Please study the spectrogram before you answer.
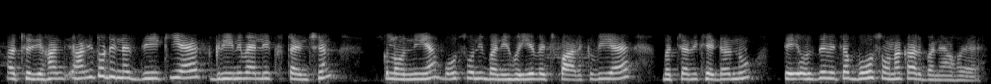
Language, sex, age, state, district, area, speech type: Punjabi, female, 18-30, Punjab, Faridkot, urban, conversation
